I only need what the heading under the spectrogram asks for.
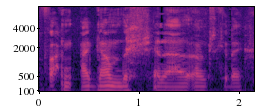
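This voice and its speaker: A man's voice: lowish voice, completely flat delivery, quick pace. A young man co-hosting a casual podcast chat, rambling with lots of fillers and crude jokes. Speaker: podcast co-host.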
